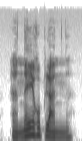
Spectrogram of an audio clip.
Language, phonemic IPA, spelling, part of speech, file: French, /a.e.ʁɔ.plan/, aéroplane, noun, Fr-aéroplane.ogg
- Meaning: aeroplane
